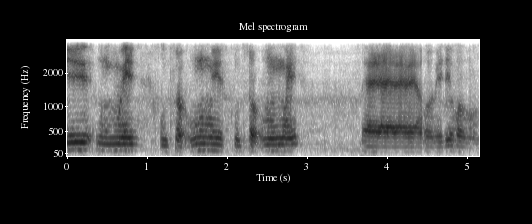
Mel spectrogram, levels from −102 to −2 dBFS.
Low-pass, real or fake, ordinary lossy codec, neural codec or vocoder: 3.6 kHz; fake; none; codec, 24 kHz, 3 kbps, HILCodec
